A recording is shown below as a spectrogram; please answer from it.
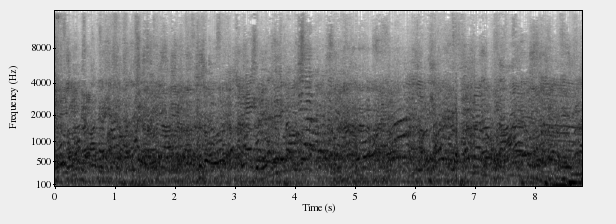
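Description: Crowd chatter: many voices talking at once among a packed bar audience, with no music playing.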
